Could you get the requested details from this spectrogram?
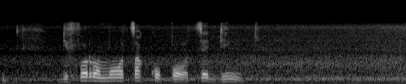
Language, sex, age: Tswana, male, 25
